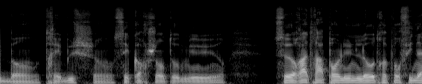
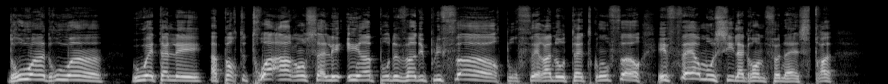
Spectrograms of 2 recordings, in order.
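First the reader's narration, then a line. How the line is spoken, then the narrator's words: Roaring. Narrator (French): C'était un rugissement que poussait alors Monseigneur Robert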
